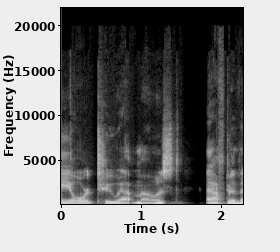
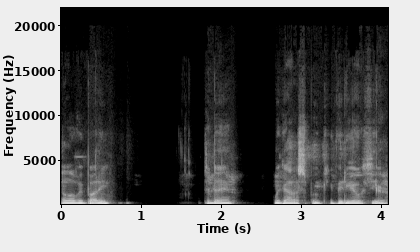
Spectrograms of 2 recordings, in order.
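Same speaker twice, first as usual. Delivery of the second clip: hushed whispered delivery. Greeting everybody at the start of a spooky video, whispering. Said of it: "I'm whispering to set the mood".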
